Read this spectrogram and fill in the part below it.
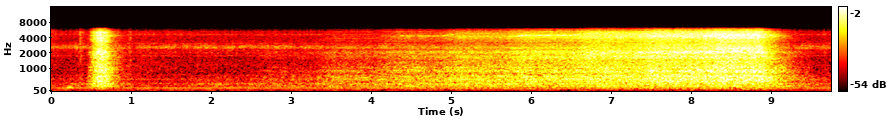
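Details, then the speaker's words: Steady rising hiss of air from the open patient end of the tube during a pre-use circuit test on a Lowenstein Luisa ventilator, not connected to a patient; then it stops. Ventilator airflow, open circuit. "OK, you'll see it says open the end of the tube close to the patient. There we go. It's open and we press next."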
